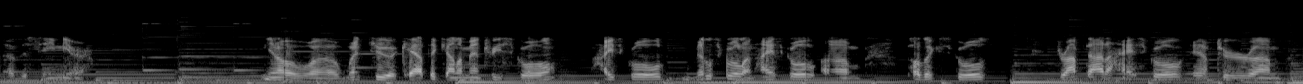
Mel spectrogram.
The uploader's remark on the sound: testimonial on the phone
